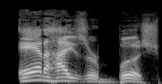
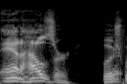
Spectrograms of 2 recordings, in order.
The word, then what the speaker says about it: Anheuser-Busch: I have been mispronouncing Anheuser-Busch my whole life. I grew up pronouncing it Anheuser-Busch.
